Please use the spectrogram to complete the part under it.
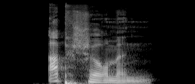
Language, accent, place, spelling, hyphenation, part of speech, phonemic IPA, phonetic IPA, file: German, Germany, Berlin, abschirmen, ab‧schir‧men, verb, /ˈapˌʃɪʁmən/, [ˈʔapˌʃɪɐ̯mn̩], De-abschirmen.ogg
- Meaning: to screen, to protect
